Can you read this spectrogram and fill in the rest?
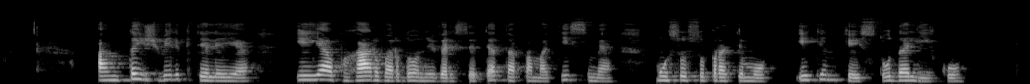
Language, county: Lithuanian, Šiauliai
